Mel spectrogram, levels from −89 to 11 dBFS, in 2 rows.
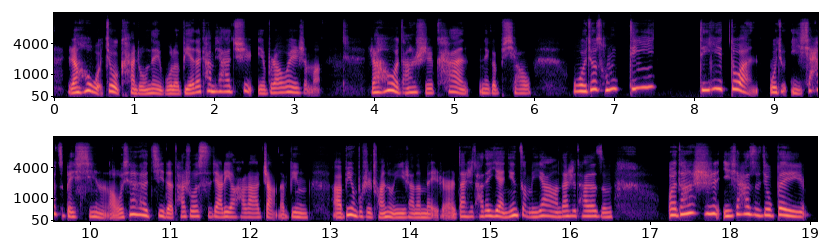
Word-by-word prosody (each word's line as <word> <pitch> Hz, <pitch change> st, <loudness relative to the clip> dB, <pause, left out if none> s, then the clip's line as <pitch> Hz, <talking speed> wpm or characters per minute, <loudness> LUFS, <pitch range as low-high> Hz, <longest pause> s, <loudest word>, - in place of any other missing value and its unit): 然 205 Hz, +4 st, +4 dB
后 285 Hz, +6 st, +4 dB
我 230 Hz, -, +1 dB
就 250 Hz, -4 st, +3 dB
看 190 Hz, -1 st, -3 dB
中 160 Hz, 0 st, -1 dB
那 175 Hz, -3 st, -1 dB
部 160 Hz, +2 st, -2 dB
了， 160 Hz, -, -1 dB
别 175 Hz, +2 st, +1 dB
的 230 Hz, -, +1 dB
看 265 Hz, +1 st, 0 dB
不 245 Hz, -, +2 dB
下 250 Hz, 0 st, 0 dB
去， 275 Hz, +4 st, -4 dB
也 170 Hz, -, -4 dB
不 170 Hz, -, -7 dB
知 200 Hz, -, 0 dB
道 205 Hz, -, -1 dB
为 220 Hz, -1 st, 0 dB
什 200 Hz, -, -9 dB
么。 -, -, -13 dB, 0.6 s
然 210 Hz, +1 st, +2 dB
后 280 Hz, +8 st, +4 dB
我 265 Hz, -, +5 dB
当 205 Hz, +3 st, -2 dB
时 185 Hz, -4 st, -4 dB
看 215 Hz, -3 st, -3 dB
那 190 Hz, -, -5 dB
个 175 Hz, -1 st, -4 dB
《飘》， 180 Hz, -2 st, -7 dB, 0.6 s
我 265 Hz, 0 st, +5 dB
就 350 Hz, +4 st, +5 dB
从 315 Hz, -1 st, +3 dB, 0.2 s
第 370 Hz, -, +3 dB
1 -, -, +2 dB, 0.8 s
第 315 Hz, -, +5 dB
1 365 Hz, +3 st, +4 dB
段 330 Hz, -, +2 dB, 0.2 s
我 215 Hz, -, +3 dB
就 -, -, -7 dB
一 180 Hz, -, -5 dB
下 285 Hz, -, -5 dB
子 275 Hz, -, -11 dB
被 205 Hz, -3 st, 0 dB
吸 205 Hz, +1 st, -6 dB
引 190 Hz, -, 0 dB
了。 -, -, -6 dB
我 180 Hz, -, -1 dB
现 300 Hz, +10 st, +3 dB
在 285 Hz, -, +3 dB
还 -, -, +5 dB
记 225 Hz, +1 st, -3 dB
得， 180 Hz, -4 st, 0 dB
它 210 Hz, -, -6 dB
说 220 Hz, +1 st, -2 dB
思 215 Hz, -, -7 dB
嘉 200 Hz, -2 st, -1 dB
丽· 200 Hz, -, +1 dB
塔 185 Hz, -1 st, -9 dB
拉 180 Hz, -1 st, -4 dB
长 -, -, -2 dB
得 -, -, -7 dB
并 190 Hz, -3 st, -2 dB, 0.3 s
呃， 180 Hz, -, 0 dB
并 280 Hz, +1 st, +5 dB
不 210 Hz, -, -4 dB
是 190 Hz, -, -4 dB
传 170 Hz, +1 st, -1 dB
统 185 Hz, -4 st, +1 dB
意 175 Hz, -, 0 dB
义 -, -, -2 dB
上 175 Hz, -1 st, -4 dB
的 170 Hz, -, -1 dB
美 170 Hz, -1 st, -3 dB
人 -, -, -8 dB
儿， -, -, -5 dB
但 210 Hz, -, -2 dB
是 205 Hz, -, -5 dB
她 215 Hz, +2 st, -6 dB
的 235 Hz, -, +3 dB
眼 225 Hz, -5 st, +2 dB
睛 255 Hz, +4 st, +5 dB
怎 265 Hz, -1 st, -8 dB
么 195 Hz, -, -2 dB
样？ 220 Hz, -2 st, 0 dB
但 225 Hz, +1 st, +1 dB
是 230 Hz, -, -1 dB
她 225 Hz, 0 st, -2 dB
的 225 Hz, 0 st, +2 dB
怎 190 Hz, -2 st, -4 dB
么 195 Hz, -, -4 dB, 0.7 s
我 270 Hz, +1 st, +5 dB
当 315 Hz, +5 st, +6 dB
时 330 Hz, -2 st, +2 dB
一 230 Hz, -, +4 dB
下 315 Hz, +5 st, +1 dB
子 275 Hz, -4 st, -1 dB
就 260 Hz, +1 st, +3 dB
被 235 Hz, -6 st, +4 dB
220 Hz, 310 characters per minute, -21 LUFS, 190-260 Hz, 0.8 s, 当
